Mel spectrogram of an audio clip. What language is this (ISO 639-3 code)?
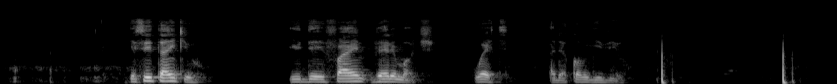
pcm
